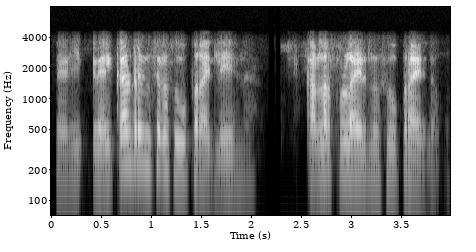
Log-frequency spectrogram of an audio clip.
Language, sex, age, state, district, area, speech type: Malayalam, male, 18-30, Kerala, Kollam, rural, conversation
